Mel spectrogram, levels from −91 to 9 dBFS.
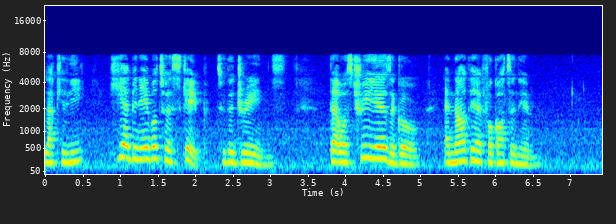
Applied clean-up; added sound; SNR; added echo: none; none; none; none.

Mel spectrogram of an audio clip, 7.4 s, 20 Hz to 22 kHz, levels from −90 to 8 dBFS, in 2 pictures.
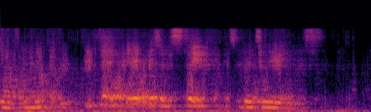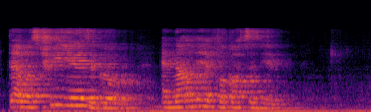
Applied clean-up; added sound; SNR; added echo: neural separator model SepFormer DNS4.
